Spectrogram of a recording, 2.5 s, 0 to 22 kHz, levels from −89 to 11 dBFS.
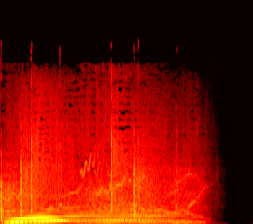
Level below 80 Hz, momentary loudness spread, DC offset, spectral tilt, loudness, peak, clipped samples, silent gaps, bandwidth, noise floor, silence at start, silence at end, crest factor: -52 dBFS; 20 LU; under 0.1%; -4 dB/octave; -16 LUFS; 0 dBFS; under 0.1%; none; 15.5 kHz; -54 dBFS; 0 s; 0.5 s; 16 dB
